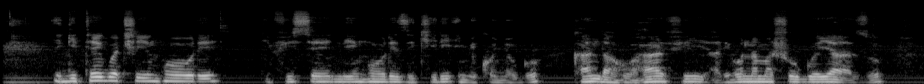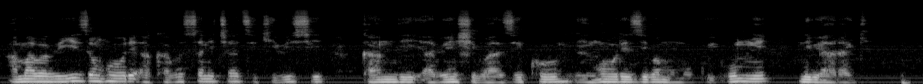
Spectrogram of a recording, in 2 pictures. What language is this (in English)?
Rundi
